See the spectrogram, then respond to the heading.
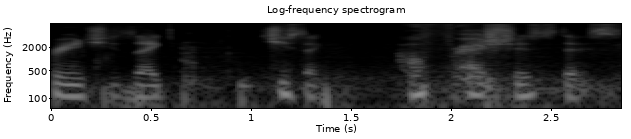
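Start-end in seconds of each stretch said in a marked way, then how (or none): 1.7-2.9 quiet, hushed stage whisper. Retelling what the lady at the hospital asked her, imitating a whisper. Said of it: "the lady was just whispering".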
